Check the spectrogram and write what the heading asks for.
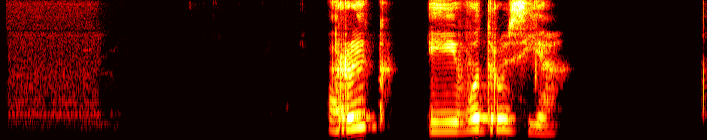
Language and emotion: Russian, neutral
